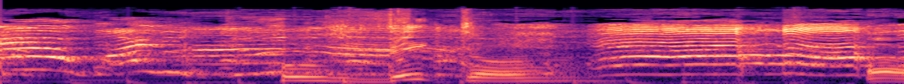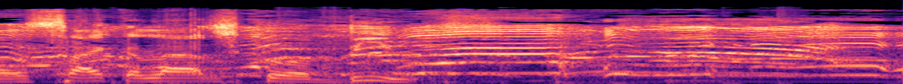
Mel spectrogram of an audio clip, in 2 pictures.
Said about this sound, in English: you can hear my kids in the background. They supposed to be taking a nap, but they playing Die Hard because they want to control. They don't want me to do this.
